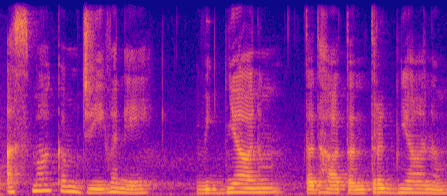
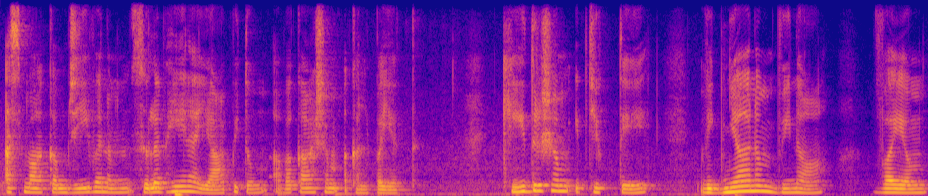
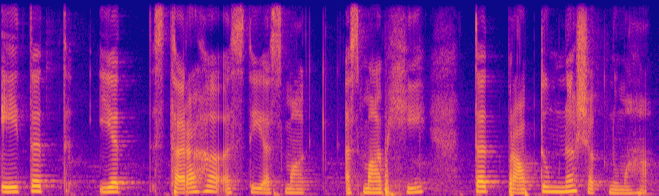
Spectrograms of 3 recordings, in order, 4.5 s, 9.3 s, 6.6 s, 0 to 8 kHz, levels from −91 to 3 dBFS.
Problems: background sounds at intervals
